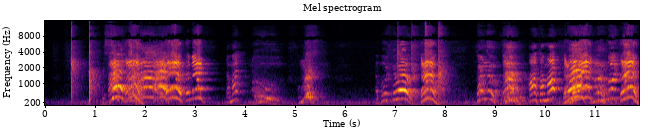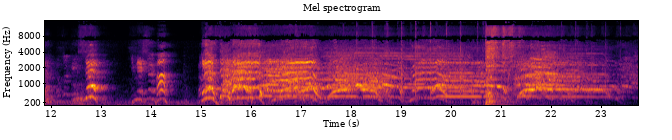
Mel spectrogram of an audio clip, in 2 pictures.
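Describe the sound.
A crowd cheers and claps for Greenland's strongest man as he deadlifts 410 kilos: a few shouted voices come first, then a loud, sustained wave of cheering, whoops and clapping.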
